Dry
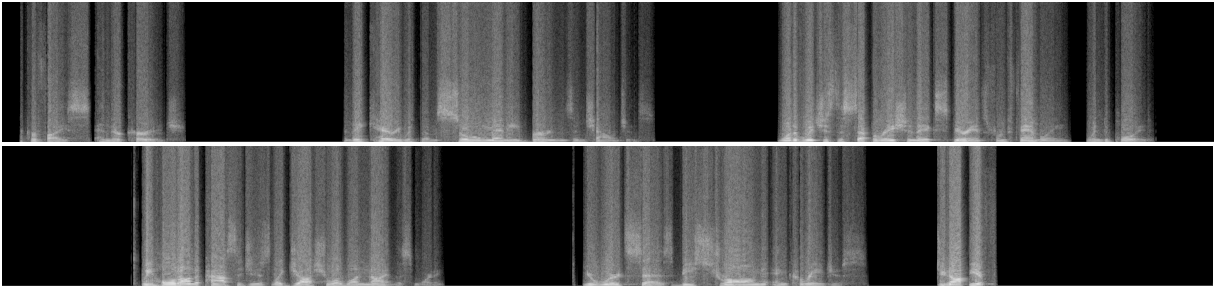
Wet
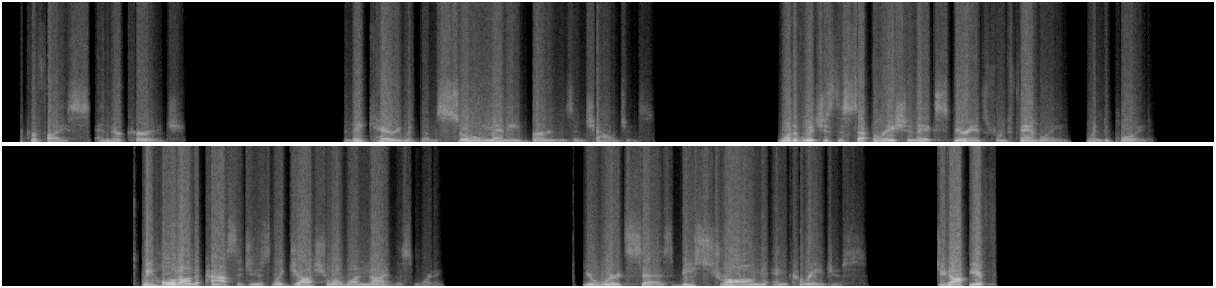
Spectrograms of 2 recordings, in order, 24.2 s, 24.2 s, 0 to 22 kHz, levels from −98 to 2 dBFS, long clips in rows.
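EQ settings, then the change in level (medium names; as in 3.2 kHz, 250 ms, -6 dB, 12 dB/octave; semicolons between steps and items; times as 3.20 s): high-pass 63 Hz; -9.0 dB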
